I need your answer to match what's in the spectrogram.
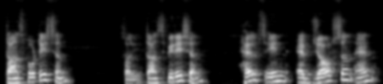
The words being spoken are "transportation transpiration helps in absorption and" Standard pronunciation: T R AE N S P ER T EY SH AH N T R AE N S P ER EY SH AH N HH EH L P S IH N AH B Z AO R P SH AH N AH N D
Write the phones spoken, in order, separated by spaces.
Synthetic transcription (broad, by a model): T R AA N S P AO T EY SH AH N T R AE N S P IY EY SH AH N HH EH L P S IH N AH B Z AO R B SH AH N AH N D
